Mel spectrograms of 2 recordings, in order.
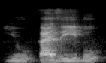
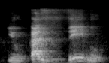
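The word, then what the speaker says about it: يُكَذِّبُ: Beat Jin tidak Hai membacanya tidak yukadzibu tapi yang benar yukadzdzibu Arai dan Lazio kadzibu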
